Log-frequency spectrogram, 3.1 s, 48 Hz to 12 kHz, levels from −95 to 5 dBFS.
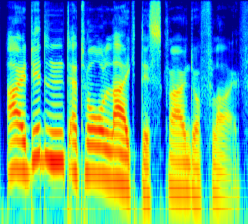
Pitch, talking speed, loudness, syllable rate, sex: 150 Hz, 195 wpm, -15 LUFS, 3.4 syllables/s, male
